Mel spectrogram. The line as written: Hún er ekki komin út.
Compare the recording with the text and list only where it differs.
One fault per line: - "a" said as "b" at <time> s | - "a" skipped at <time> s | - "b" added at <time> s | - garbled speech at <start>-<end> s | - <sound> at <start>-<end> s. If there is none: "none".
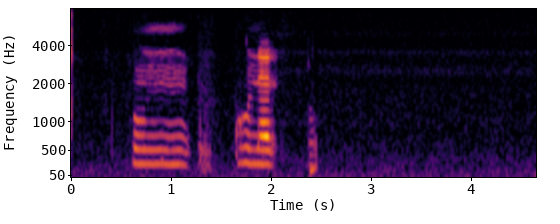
- "ekki komin" skipped at 2.0 s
